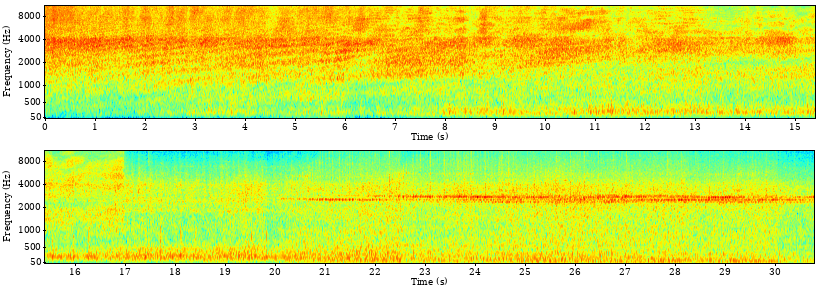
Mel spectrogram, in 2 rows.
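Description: A2 pacific steam locomotive passing at speed with its safety valves lifting, a loud steam hiss over the train noise. Its Mk1 and Mk2 coaches follow with a rumble and clatter of wheels over the rail joints. From about two-thirds of the way in a steady high whine joins, as the Class 20 diesels on the rear draw near.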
